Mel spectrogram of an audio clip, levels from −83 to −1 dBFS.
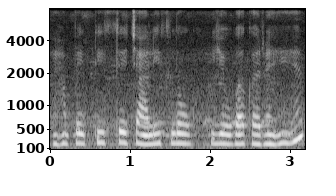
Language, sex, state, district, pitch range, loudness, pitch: Hindi, female, Chhattisgarh, Raipur, 195-210 Hz, -14 LUFS, 200 Hz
